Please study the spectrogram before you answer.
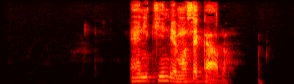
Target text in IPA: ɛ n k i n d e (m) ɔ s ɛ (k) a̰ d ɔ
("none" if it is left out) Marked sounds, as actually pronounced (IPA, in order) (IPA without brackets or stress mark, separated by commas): m, k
